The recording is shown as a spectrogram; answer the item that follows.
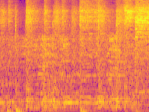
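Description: Punk band playing live: a drum kit and electric guitars and bass going at full volume, in an instrumental stretch without vocals.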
